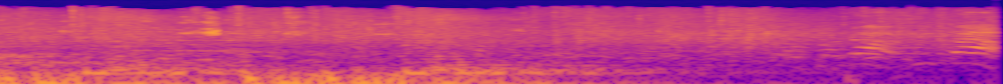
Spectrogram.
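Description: A large crowd cheers and roars in a big echoing arena, then quiets down.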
